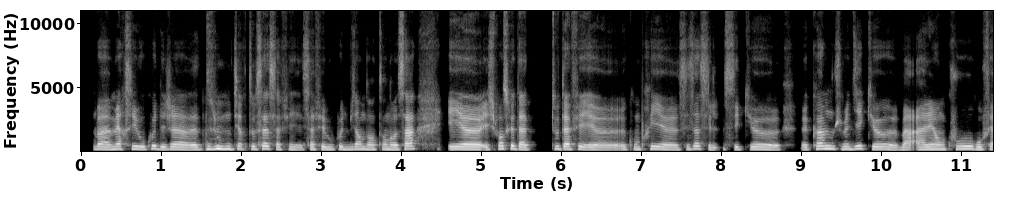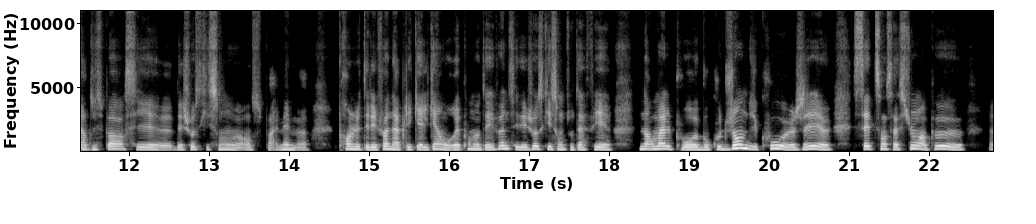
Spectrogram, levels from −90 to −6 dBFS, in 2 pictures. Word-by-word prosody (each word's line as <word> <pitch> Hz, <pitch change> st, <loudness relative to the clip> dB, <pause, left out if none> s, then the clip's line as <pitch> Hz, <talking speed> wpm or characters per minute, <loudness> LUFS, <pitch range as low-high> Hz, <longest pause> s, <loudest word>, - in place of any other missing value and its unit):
Bah, 195 Hz, -2 st, +1 dB
merci 195 Hz, +2 st, 0 dB
beaucoup 195 Hz, +3 st, 0 dB
déjà, 180 Hz, -2 st, +1 dB
heu, 170 Hz, +1 st, +2 dB
de 195 Hz, -, -1 dB
me 200 Hz, -2 st, +4 dB
dire 195 Hz, -1 st, -4 dB
tout 195 Hz, -, -4 dB
ça, 210 Hz, +3 st, +2 dB
ça 200 Hz, -3 st, -4 dB
fait 175 Hz, -3 st, -6 dB
ça 185 Hz, +3 st, -3 dB
fait 180 Hz, +1 st, -2 dB
beaucoup 175 Hz, +2 st, -3 dB
de 180 Hz, -, -4 dB
bien, 185 Hz, +2 st, -2 dB
d'entendre 175 Hz, -1 st, -1 dB
ça, 205 Hz, +5 st, +2 dB, 0.4 s
et 185 Hz, 0 st, +2 dB
heu, 180 Hz, -1 st, +6 dB
et -, -, 0 dB
je -, -, -7 dB
pense 225 Hz, 0 st, 0 dB
que 220 Hz, -, +4 dB
tu 195 Hz, -3 st, +2 dB
as 170 Hz, -1 st, 0 dB, 0.2 s
tout 205 Hz, -, -5 dB
à 195 Hz, 0 st, +6 dB
fait, 190 Hz, -4 st, 0 dB
heu, 160 Hz, 0 st, -1 dB
compris, 185 Hz, +2 st, -3 dB
heu, 165 Hz, -2 st, 0 dB
c'est 175 Hz, +2 st, -9 dB
ça 210 Hz, +3 st, -1 dB
c'est 185 Hz, -5 st, -7 dB
l 155 Hz, -, -7 dB
c'est 175 Hz, -2 st, -6 dB
que, 185 Hz, +2 st, -6 dB
heu 170 Hz, -4 st, +1 dB, 0.3 s
heu, -, -, -2 dB
comme 215 Hz, +3 st, +2 dB
je 205 Hz, -, -6 dB
me 195 Hz, -, -1 dB
dis 215 Hz, +4 st, -1 dB
que, 210 Hz, -3 st, -2 dB, 0.2 s
heu, -, -, -3 dB
bah, 160 Hz, 0 st, -1 dB
aller 175 Hz, +2 st, +1 dB
en 180 Hz, 0 st, 0 dB
cours 200 Hz, +1 st, 0 dB
ou 175 Hz, -, +1 dB
faire 180 Hz, +1 st, -1 dB
du 175 Hz, +1 st, -6 dB
sport, 195 Hz, +2 st, 0 dB
c'est, 175 Hz, -2 st, -1 dB
heu, 150 Hz, -2 st, -3 dB
des 165 Hz, +1 st, -4 dB
choses 190 Hz, +3 st, -3 dB
qui 185 Hz, -2 st, -12 dB
sont, 180 Hz, +1 st, -3 dB, 0.2 s
heu, -, -, -4 dB
en -, -, -5 dB
spa 155 Hz, -1 st, -11 dB
même, 170 Hz, -2 st, -1 dB
heu, 140 Hz, +1 st, -8 dB, 0.4 s
prendre 200 Hz, -1 st, +1 dB
le 180 Hz, -, +2 dB
téléphone, 175 Hz, +3 st, +2 dB
appeler 175 Hz, 0 st, 0 dB
quelqu'un 170 Hz, +3 st, 0 dB
ou 165 Hz, -, +1 dB
répondre 170 Hz, +3 st, 0 dB
au -, -, +1 dB
téléphone, 180 Hz, +7 st, +1 dB
c'est 220 Hz, -4 st, -4 dB
des 175 Hz, 0 st, +1 dB
choses 205 Hz, +2 st, 0 dB
qui 195 Hz, -, -1 dB
sont 180 Hz, -1 st, -3 dB
tout 180 Hz, +1 st, -6 dB
à 175 Hz, 0 st, 0 dB
fait, 180 Hz, -1 st, 0 dB, 0.4 s
normales 200 Hz, +1 st, +3 dB
pour, 175 Hz, -1 st, +2 dB
heu, -, -, +1 dB
beaucoup 170 Hz, +3 st, -2 dB
de 175 Hz, -, -2 dB
gens. 255 Hz, +9 st, +7 dB
Du 200 Hz, -7 st, +3 dB
coup, 240 Hz, +4 st, +3 dB
heu, 170 Hz, -3 st, +2 dB
j'ai, 195 Hz, +4 st, +3 dB
heu, 165 Hz, -2 st, +1 dB, 0.3 s
cette 210 Hz, 0 st, +1 dB
sensation 200 Hz, +4 st, 0 dB
un 185 Hz, -, 0 dB
peu, 215 Hz, +5 st, +1 dB, 0.6 s
heu -, -, -6 dB
180 Hz, 260 wpm, -23 LUFS, 170-200 Hz, 0.6 s, gens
